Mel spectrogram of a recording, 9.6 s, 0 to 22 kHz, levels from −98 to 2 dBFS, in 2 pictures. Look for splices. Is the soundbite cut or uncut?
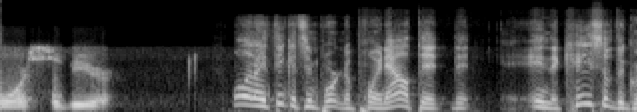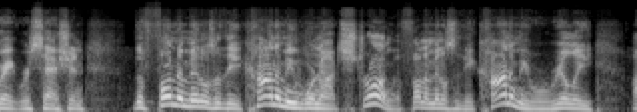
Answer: uncut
